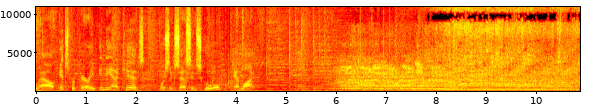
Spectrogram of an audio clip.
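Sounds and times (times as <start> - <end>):
speech: 0.0 - 4.5
crowd noise at a speedway: 5.9 - 10.8
race car engines roaring at a speedway: 5.9 - 10.8.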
